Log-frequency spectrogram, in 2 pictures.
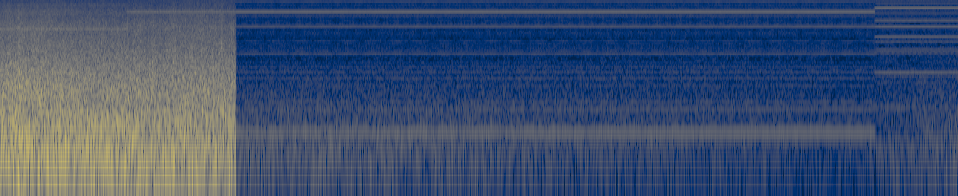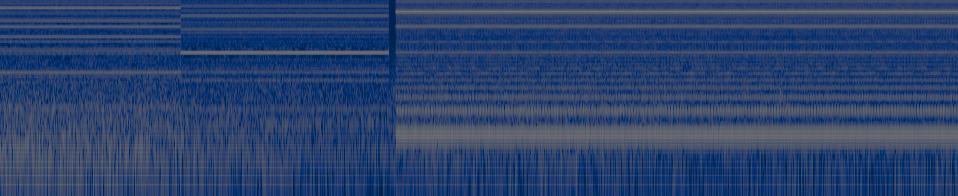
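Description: Recorded ocean-wave noise cuts off abruptly about three and a half seconds in, leaving a chord of steady electronic sine tones. The set of tones changes several times: around the middle, and again about two-thirds through after a brief dropout. These are synthesized radionics 'mineral frequencies' played one set after another.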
